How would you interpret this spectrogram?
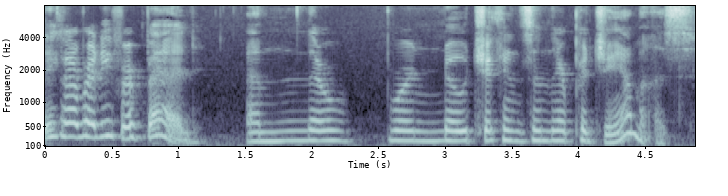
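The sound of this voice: The text is read in an unforced voice.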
